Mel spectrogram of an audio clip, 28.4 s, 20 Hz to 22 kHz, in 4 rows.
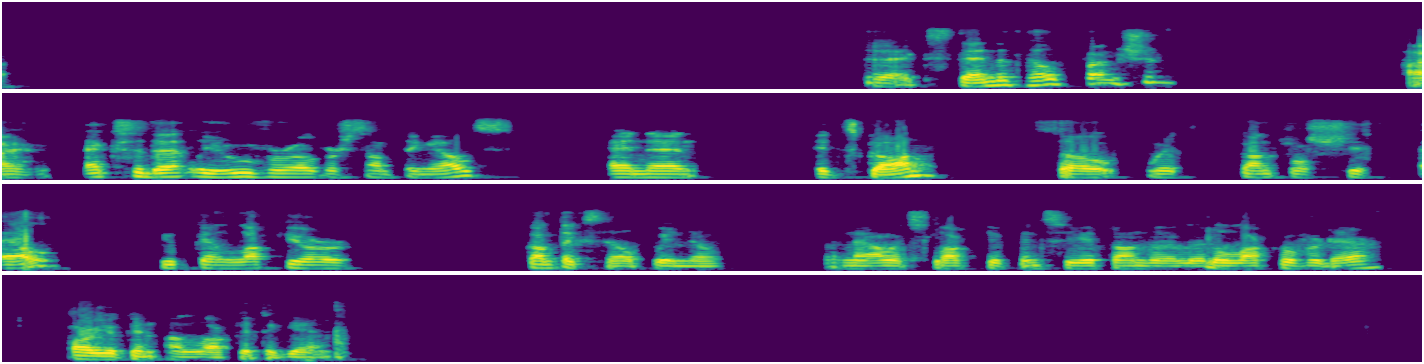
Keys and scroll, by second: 13.7 ctrl+shift+l, 21.4 ctrl+shift+l.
